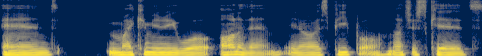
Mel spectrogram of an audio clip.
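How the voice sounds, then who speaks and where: A man with an Australian accent, fairly low in pitch with a dark, mellow tone, on a very clean recording against a silent background. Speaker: musician. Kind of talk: casual chat.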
